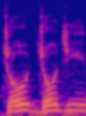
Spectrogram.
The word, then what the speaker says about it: Joji: I think Japanese pronounced Joji, but I think in English you would say George.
